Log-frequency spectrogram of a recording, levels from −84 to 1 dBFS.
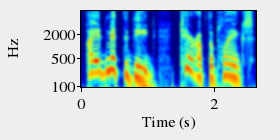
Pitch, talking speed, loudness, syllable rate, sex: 185 Hz, 160 wpm, -18 LUFS, 4.3 syllables/s, male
